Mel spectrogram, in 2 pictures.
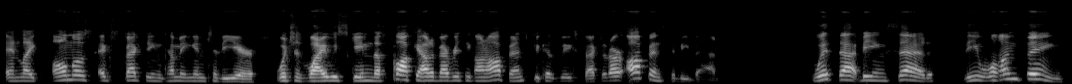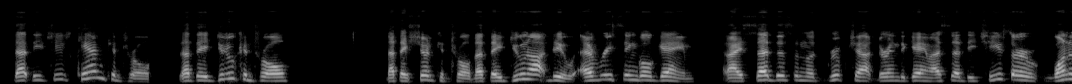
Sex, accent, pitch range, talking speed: male, American, 170-210 Hz, 205 wpm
